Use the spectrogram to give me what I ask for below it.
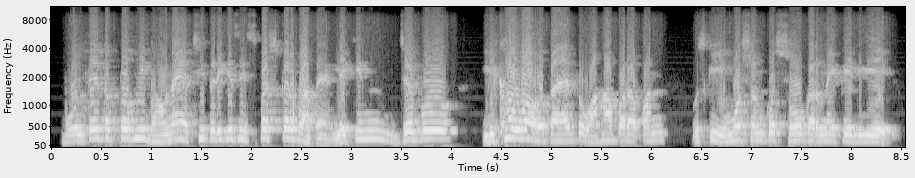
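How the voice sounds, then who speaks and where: A male teacher giving a classroom lecture at a board, explaining slowly, repeating points and asking his students questions. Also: on the high side, reverberant, poor audio.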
